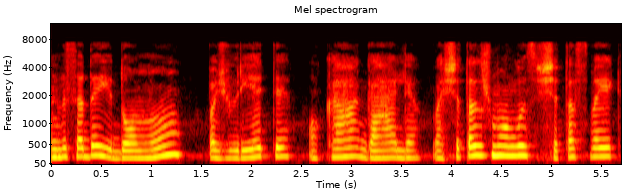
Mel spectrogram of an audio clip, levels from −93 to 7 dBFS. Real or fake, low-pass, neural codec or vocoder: fake; 7.2 kHz; codec, 16 kHz, 4 kbps, FreqCodec, larger model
